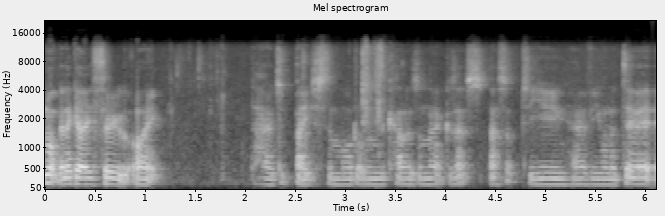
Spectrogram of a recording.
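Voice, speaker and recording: A man with an English accent and a medium pitch, talking at a very fast pace in a monotone, flat intonation, with audible room echo and noticeable background noise. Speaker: hobbyist miniature painter. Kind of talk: tutorial. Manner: casual, hesitant with fillers.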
